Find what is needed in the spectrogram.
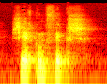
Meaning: circumfix
- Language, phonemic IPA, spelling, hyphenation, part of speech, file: Dutch, /ˈsɪrkʏmˌfɪks/, circumfix, cir‧cum‧fix, noun, Nl-circumfix.ogg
